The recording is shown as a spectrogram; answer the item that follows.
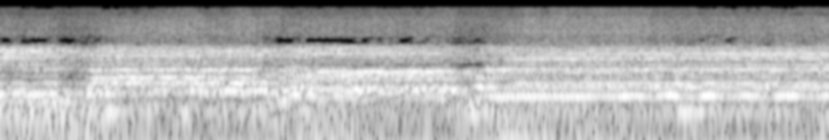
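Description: Male gospel quartet singing held four-part harmony chords with vibrato, no clear words, the chord shifting about once a second.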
